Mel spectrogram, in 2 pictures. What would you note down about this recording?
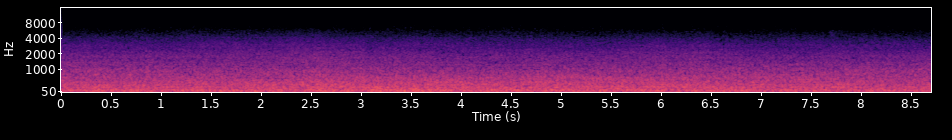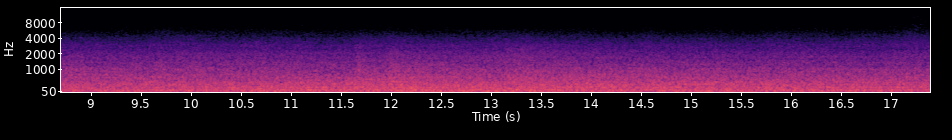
In a tunnel, inside the cave, Zoom H2n MS+XY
